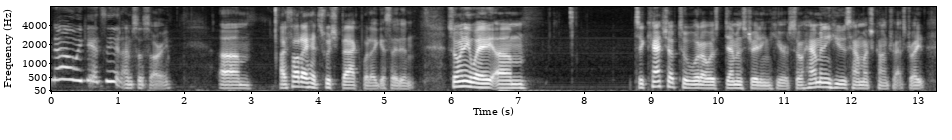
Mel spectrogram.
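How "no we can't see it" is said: mock shrill shout, very high. Retelling what viewers in chat said about a hidden drawing: imitating chat shouting. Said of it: "you're all shouting at me like".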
